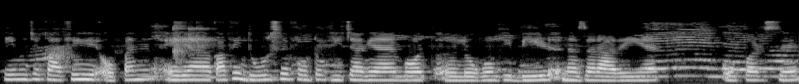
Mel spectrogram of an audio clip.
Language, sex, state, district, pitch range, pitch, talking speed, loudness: Hindi, female, Madhya Pradesh, Dhar, 195-230 Hz, 205 Hz, 165 wpm, -14 LUFS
